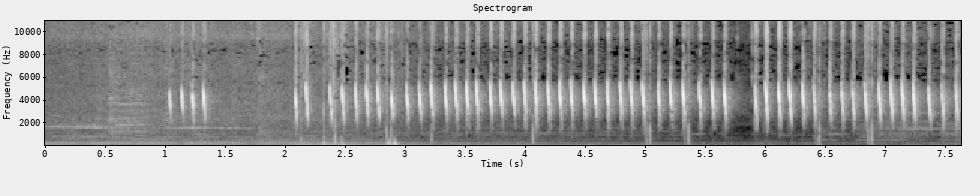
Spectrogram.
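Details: Bar-winged prinia singing ngebren style, a lure to make other prinias sing: a few short bursts of high notes, then a fast continuous run of sharp chips, with clattering thumps early on.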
